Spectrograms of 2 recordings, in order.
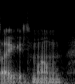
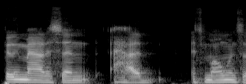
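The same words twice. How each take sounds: First: Breathy whispered afterthought; whispered aside. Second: Said in the usual way. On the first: Acted. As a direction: drop to a knowing whisper. Repeats the phrase in a whisper.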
